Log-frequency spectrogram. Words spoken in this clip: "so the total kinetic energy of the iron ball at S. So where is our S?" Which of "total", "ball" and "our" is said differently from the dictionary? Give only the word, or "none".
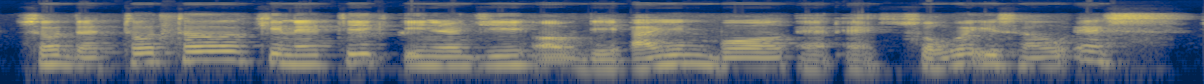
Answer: our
